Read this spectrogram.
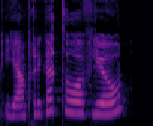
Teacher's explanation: end in a consonant so pricatovit to prepare or to cook in the yaw form the stress is still on the stem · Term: stress on the stem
